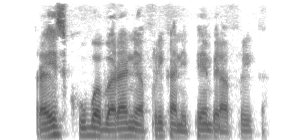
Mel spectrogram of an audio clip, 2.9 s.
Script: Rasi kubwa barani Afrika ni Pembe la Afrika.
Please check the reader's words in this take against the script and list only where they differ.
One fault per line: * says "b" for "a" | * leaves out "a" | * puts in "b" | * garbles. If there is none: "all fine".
all fine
